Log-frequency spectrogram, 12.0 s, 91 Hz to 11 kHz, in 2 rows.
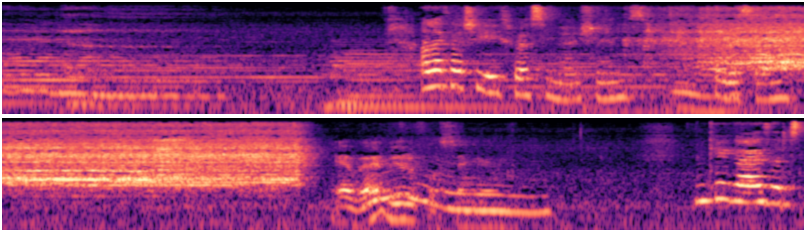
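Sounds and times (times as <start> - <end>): audience applauding and cheering: 4.8 - 8.4.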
